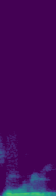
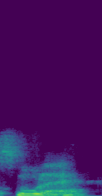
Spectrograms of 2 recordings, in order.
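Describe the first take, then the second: First: The last syllable sounds like 'ee'. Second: The last syllable sounds like 'air'. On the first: The speaker calls it right. "It's Small E" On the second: The speaker calls it wrong. "It's not small air"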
